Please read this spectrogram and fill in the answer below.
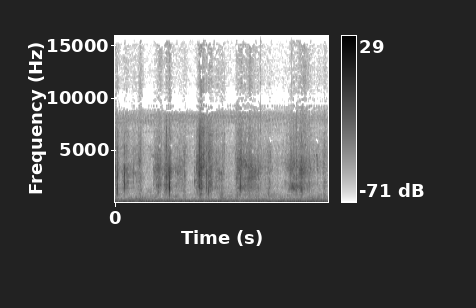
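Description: Footsteps on a grass path, a few irregular sharp steps about every half second to a second, over a low steady rumble.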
